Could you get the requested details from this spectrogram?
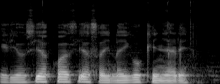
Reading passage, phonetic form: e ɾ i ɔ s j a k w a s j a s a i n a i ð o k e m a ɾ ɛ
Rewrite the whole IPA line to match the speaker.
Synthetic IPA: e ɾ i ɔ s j a k w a s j a s a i n a i ɣ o k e ɲ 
